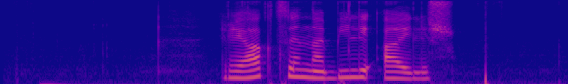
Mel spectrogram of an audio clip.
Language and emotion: Russian, neutral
